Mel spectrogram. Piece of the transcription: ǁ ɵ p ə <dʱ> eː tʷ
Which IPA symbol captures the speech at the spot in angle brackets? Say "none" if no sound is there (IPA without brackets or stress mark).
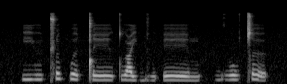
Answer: ǃ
